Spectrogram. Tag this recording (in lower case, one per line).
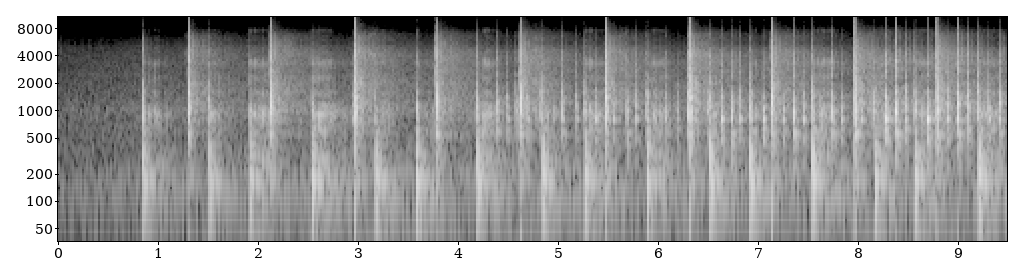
music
